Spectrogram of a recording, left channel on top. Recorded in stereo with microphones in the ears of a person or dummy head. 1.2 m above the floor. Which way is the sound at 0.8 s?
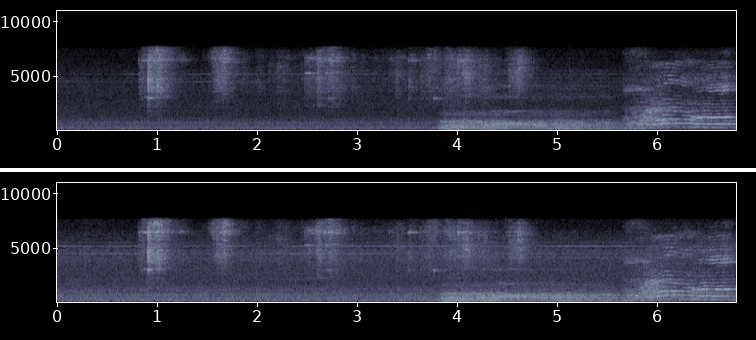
25° right (ahead or behind).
